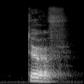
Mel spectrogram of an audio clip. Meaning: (noun) 1. peat 2. a tally mark representing five 3. a fat book, tome; a book containing many pages; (verb) inflection of turven: first-person singular present indicative
- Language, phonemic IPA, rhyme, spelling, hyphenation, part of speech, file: Dutch, /tʏrf/, -ʏrf, turf, turf, noun / verb, Nl-turf.ogg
